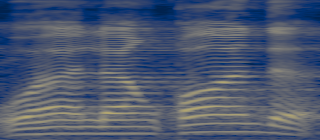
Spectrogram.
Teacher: qalqalah sughra sedikit aja pantulnya ya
